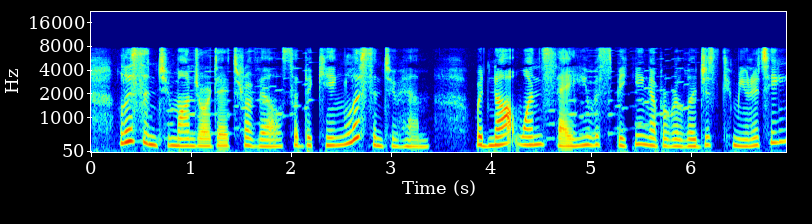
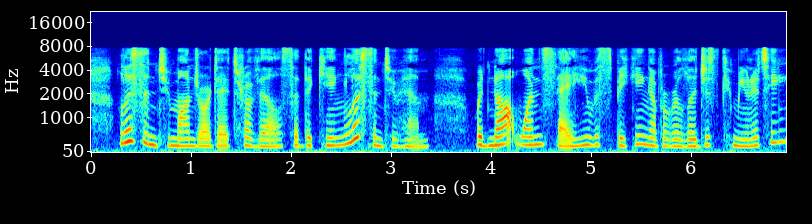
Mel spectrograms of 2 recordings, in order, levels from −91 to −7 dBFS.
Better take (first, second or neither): second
